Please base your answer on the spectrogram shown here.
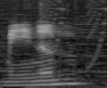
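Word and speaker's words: Minun: I pronounce it minum. I pronounce it minum because it's the phrase it's it's minus, you know, otherwise you do you call plus?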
